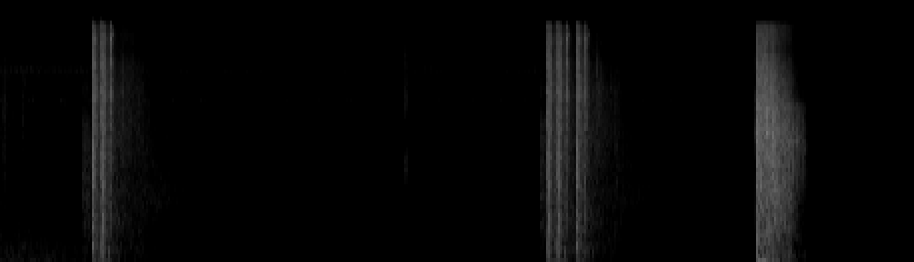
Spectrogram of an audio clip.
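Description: A rocket launcher fires with a loud blast.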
